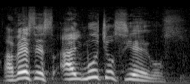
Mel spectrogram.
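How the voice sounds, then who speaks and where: Very high-voiced Guatemalan preacher. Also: male voice, very animated, takes it slowly. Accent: Guatemalan Spanish. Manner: earnest, repeats and restarts phrases while preaching. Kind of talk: sermon.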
